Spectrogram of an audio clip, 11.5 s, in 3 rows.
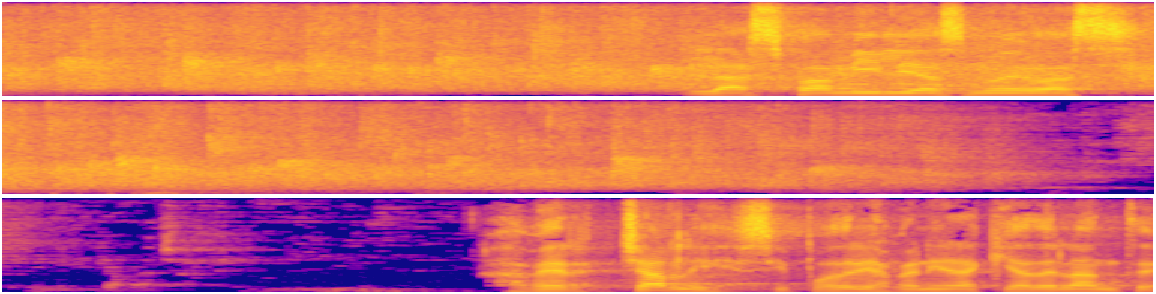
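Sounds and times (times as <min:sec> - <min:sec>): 
audience applause: 0:00.0 - 0:07.4
speech: 0:02.3 - 0:04.6, 0:09.4 - 0:11.5.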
